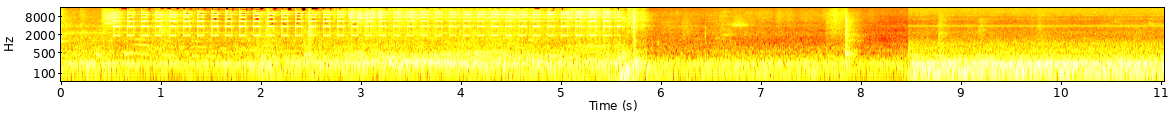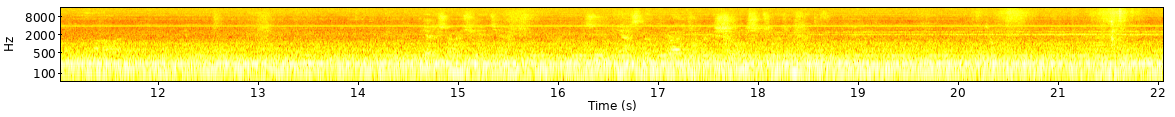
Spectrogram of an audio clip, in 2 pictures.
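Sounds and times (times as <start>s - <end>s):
train drive and ventilation hum: 0.0s - 22.0s
fast high beeping: 0.5s - 5.7s
train doors thumping shut: 5.3s - 6.0s.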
